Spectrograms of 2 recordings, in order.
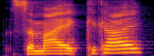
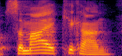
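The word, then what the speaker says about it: Seimei Kikan: But the main reason is until we see, I believe it's pronounced Samai Kikai, no, Samai Kikan.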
